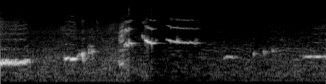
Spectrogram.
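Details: Juvenile pied butcherbird, an Australian songbird, singing: a steady low whistle, short slurred notes, a sharp higher rising whistle with harmonics, then soft spaced whistles fading out.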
